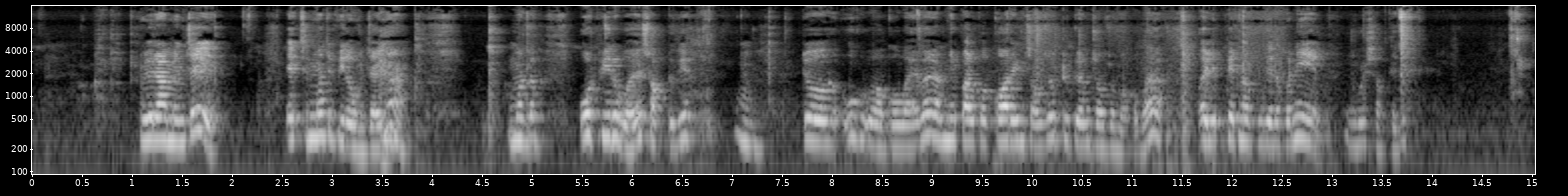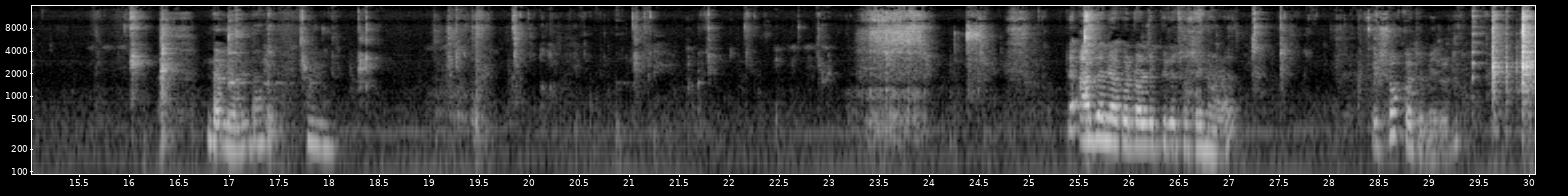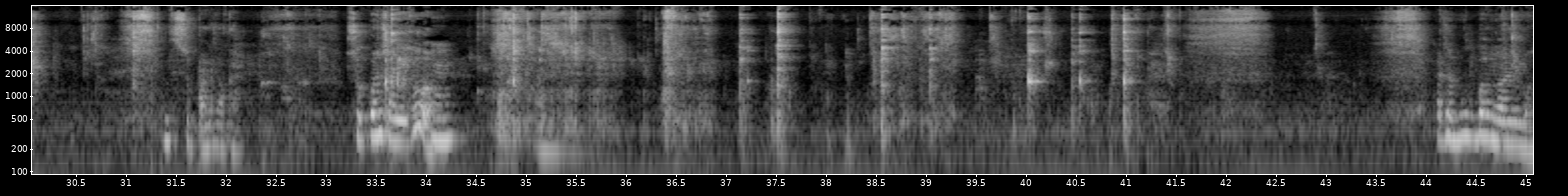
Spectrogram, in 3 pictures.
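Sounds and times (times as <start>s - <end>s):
wet chewing: 17.6s - 23.1s.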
